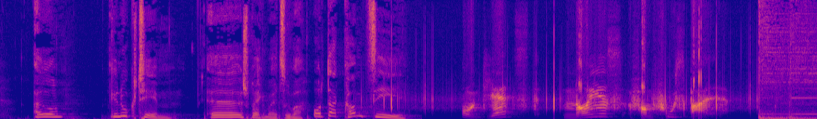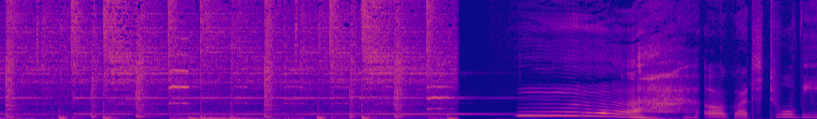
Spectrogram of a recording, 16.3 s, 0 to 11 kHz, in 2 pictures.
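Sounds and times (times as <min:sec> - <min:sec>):
speech: 0:00.4 - 0:07.0, 0:15.0 - 0:16.3
upbeat music with a sustained tone: 0:07.6 - 0:13.0
person yawning: 0:13.3 - 0:15.2.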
